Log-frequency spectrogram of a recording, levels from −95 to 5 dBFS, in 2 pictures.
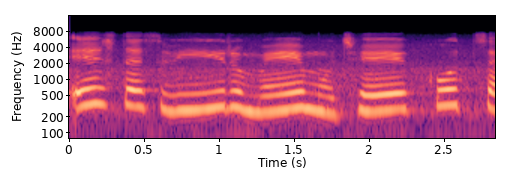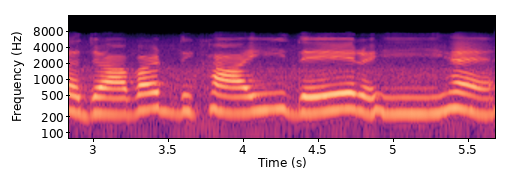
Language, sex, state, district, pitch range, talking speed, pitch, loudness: Hindi, female, Madhya Pradesh, Katni, 245-285 Hz, 105 wpm, 265 Hz, -14 LUFS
